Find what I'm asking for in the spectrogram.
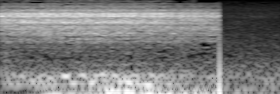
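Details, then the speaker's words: AccelaVelo Mag-X magnetic bike trainer, new out of the box; steady hissing, scraping rattle while the wheel spins that stops abruptly when it stops, caused by a loose magnet rubbing inside the magnetic resistance unit. "I'm afraid this noise might be damaged or something maybe something's just rubbing bent or something so I'm gonna take this apart real quick and just take a look at things and see see what I can figure out is making all this racket"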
